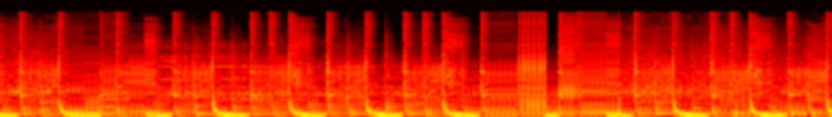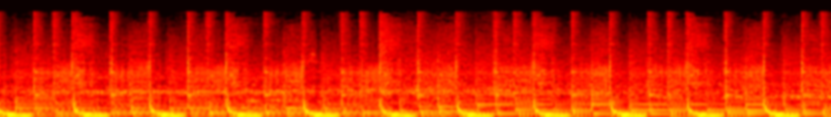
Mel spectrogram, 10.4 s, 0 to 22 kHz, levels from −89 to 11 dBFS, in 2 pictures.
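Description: From 0.45 to 0.99 s and again from 3.08 to 3.88 s, the sound collapses into a rigid, metallic 50 Hz buzz: robotic sound from repeated short buffers. The likely cause is audio arriving too seldom, so the player loops a 20 ms slice in place of most of the real signal. Unlike plain dropouts or clicks, nothing falls silent. The buzz pitch stays locked at 50 Hz while the underlying sound's contour still shows through.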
